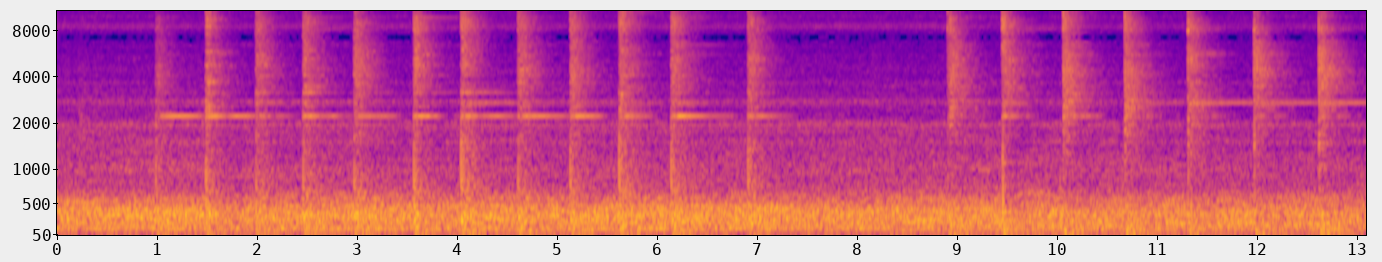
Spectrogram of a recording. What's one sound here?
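A hammer rings sharply on an anvil in quick, steady blows.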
